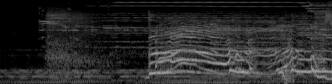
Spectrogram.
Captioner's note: poof; screaming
